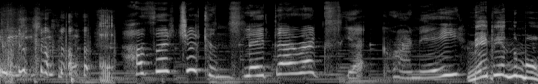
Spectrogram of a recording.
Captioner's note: both giggling; oinks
